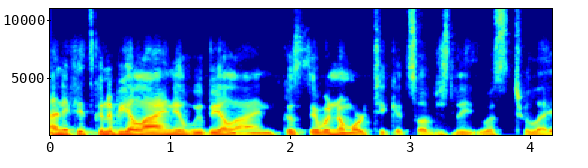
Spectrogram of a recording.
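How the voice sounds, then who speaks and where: A woman's vocal fry at a fairly quick pace, against a quiet background. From Mexico. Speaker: podcast host. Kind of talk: casual monologue.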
